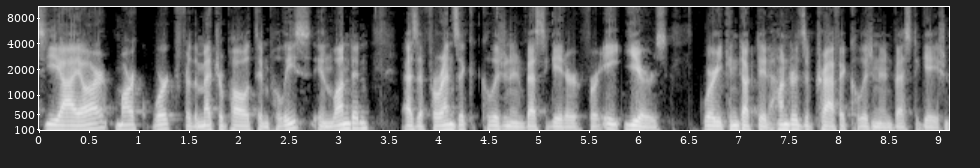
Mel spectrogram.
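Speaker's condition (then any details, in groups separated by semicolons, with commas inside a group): No condition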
